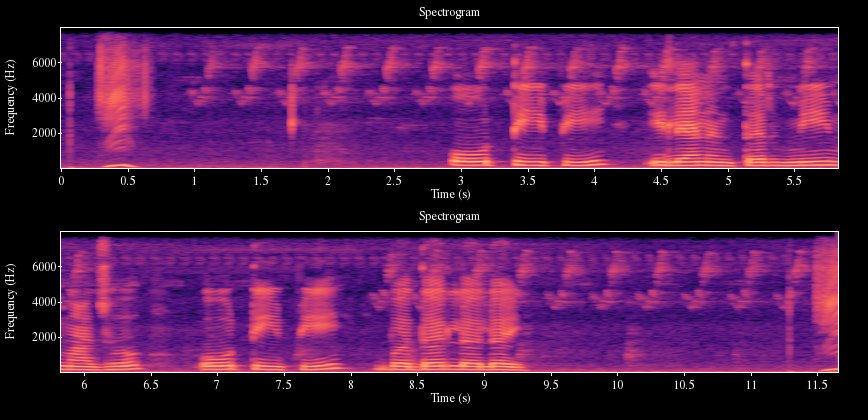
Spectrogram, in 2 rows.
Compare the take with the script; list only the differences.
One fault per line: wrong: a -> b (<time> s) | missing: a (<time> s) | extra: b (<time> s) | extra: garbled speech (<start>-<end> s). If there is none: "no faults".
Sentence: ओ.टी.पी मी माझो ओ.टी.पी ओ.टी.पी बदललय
extra: इल्यानंतर (4.4 s)
missing: ओ.टी.पी (7.8 s)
